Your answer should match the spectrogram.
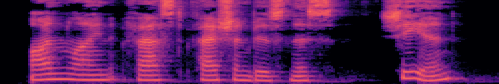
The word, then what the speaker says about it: Shein: Online fast fashion business Shein is She-in, not Sheen.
